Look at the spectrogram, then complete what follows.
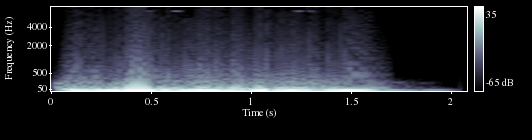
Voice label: anime scary lines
